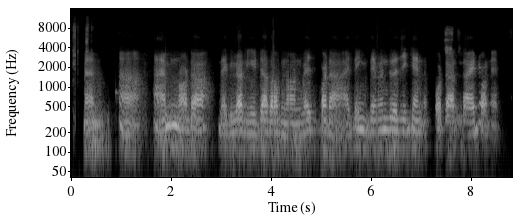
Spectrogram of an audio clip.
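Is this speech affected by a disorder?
Yes: motor neurone disease; voice strong and loud.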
